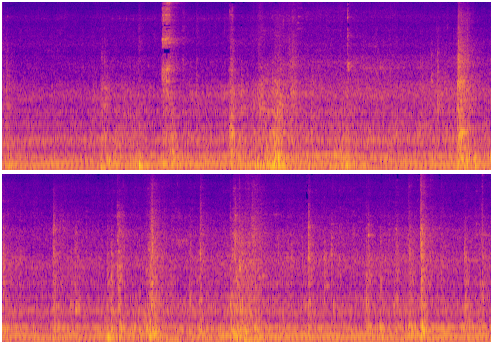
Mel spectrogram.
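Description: Rocks clatter and knock as an excavator bucket moves them.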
